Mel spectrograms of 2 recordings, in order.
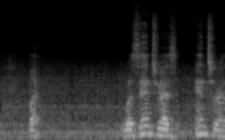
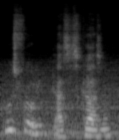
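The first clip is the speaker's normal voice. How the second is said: ordinary delivery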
